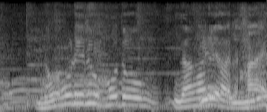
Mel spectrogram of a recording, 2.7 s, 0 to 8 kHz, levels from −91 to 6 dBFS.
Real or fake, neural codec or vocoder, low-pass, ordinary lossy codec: fake; codec, 44.1 kHz, 7.8 kbps, DAC; 7.2 kHz; MP3, 64 kbps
